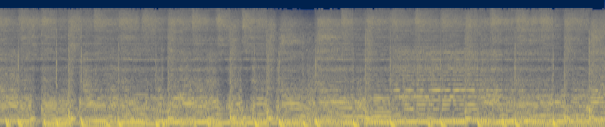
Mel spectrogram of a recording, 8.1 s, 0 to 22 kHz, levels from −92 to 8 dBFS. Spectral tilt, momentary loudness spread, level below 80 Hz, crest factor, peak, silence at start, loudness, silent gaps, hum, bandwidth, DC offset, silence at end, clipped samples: -5 dB/octave; 1 LU; -20 dBFS; 12 dB; 0 dBFS; 0 s; -13 LUFS; none; none; 17 kHz; under 0.1%; 0 s; under 0.1%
